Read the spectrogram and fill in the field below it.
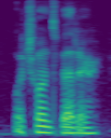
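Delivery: usual speaking voice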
